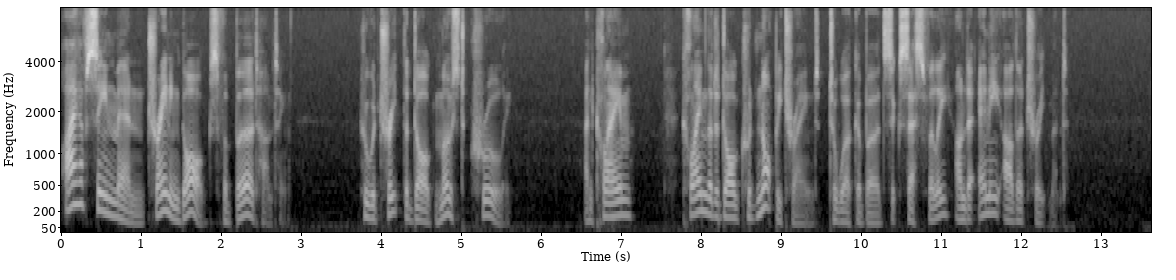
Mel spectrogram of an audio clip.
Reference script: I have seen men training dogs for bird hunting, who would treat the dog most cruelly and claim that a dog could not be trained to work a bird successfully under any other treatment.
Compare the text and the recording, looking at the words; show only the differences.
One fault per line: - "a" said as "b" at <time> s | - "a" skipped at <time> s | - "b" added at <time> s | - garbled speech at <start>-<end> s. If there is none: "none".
- "claim" added at 7.7 s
